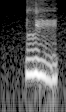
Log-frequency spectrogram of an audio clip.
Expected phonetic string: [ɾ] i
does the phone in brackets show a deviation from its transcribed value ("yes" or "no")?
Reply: yes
